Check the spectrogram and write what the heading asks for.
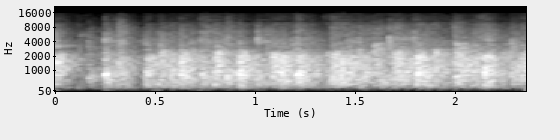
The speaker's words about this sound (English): Well, thank you to the panelists for some really interesting insight into domestic emissions. But a round of applause for our panelists.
